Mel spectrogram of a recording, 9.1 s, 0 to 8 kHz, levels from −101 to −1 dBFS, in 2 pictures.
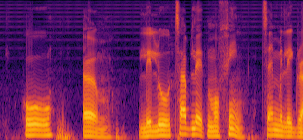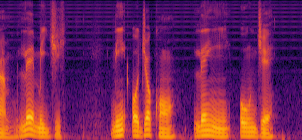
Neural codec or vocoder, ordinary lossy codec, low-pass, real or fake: none; none; none; real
